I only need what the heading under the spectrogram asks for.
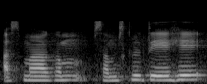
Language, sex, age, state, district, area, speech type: Sanskrit, female, 45-60, Andhra Pradesh, East Godavari, urban, spontaneous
